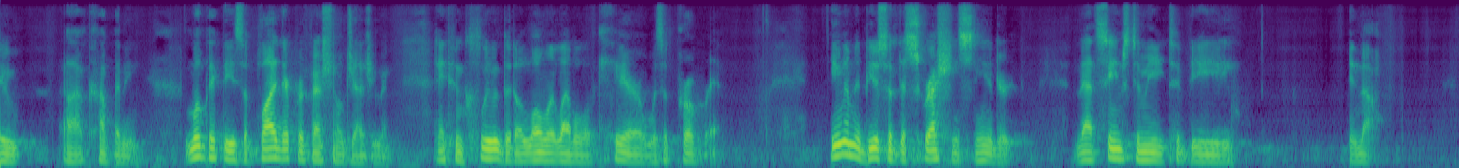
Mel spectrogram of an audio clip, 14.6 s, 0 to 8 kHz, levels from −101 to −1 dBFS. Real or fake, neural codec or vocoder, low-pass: fake; codec, 16 kHz, 1 kbps, FreqCodec, larger model; 7.2 kHz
